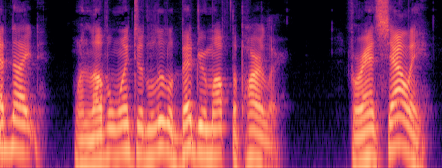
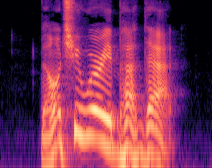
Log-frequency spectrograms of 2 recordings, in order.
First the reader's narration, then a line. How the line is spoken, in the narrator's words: laughed Lovell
